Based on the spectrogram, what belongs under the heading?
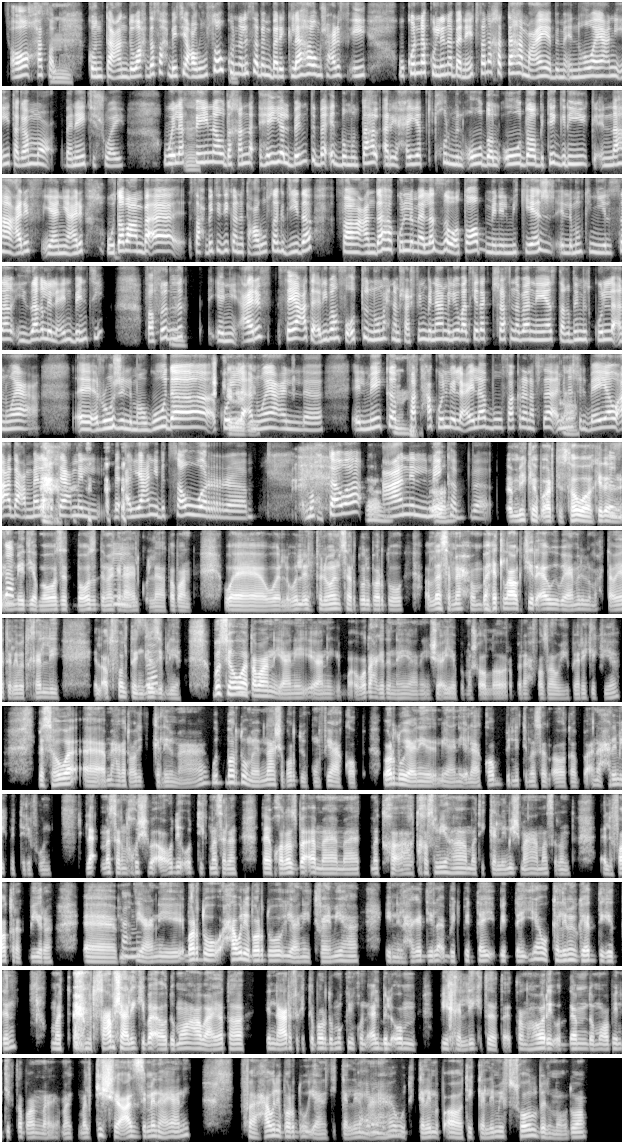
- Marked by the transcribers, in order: tapping; in English: "الmakeup"; laugh; in English: "makeup artist"; in English: "الmakeup"; in English: "الMedia"; in English: "والInfluencer"; laughing while speaking: "بقوا"; throat clearing
- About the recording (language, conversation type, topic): Arabic, advice, إزاي أقدر أحط حدود شخصية واضحة وأحافظ على خصوصية علاقتي جوه البيت؟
